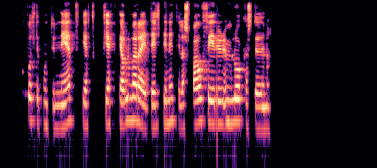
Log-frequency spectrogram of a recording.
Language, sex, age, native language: Icelandic, female, 40-49, Icelandic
